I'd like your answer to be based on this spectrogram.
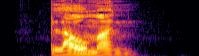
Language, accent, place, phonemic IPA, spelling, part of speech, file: German, Germany, Berlin, /ˈblaʊ̯ˌman/, Blaumann, noun, De-Blaumann.ogg
- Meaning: synonym of Overall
